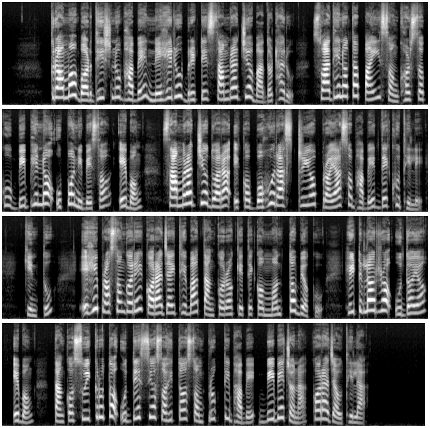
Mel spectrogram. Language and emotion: Odia, neutral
